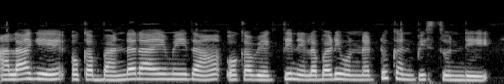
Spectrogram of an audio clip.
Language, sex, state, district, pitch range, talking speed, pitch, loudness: Telugu, female, Telangana, Hyderabad, 215-245 Hz, 120 wpm, 225 Hz, -13 LUFS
